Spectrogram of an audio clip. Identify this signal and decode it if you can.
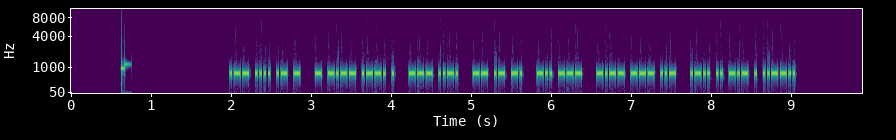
Morse code, heard as a keyed tone, about 41 wpm, 700 Hz. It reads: WHAT TYPE OF MAN DO YOU LIKE?
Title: Sentences from Top 1000 Words - Review Part 3 - 45wpm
